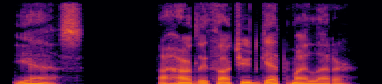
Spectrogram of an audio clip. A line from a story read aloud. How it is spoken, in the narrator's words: replied Rebecca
